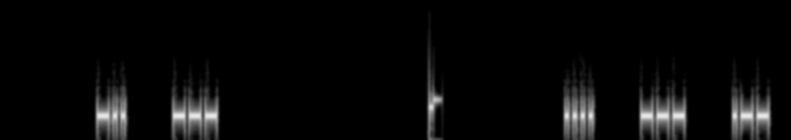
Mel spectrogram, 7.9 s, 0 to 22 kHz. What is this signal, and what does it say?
Morse code, heard as a keyed tone, about 31 wpm, spaced as for 14 wpm, 690 Hz. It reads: DO HOW
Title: 4x Character Spacing - Top 100 Words - 30wpm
